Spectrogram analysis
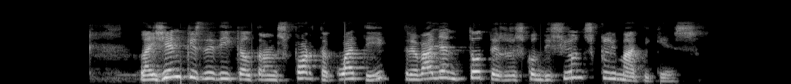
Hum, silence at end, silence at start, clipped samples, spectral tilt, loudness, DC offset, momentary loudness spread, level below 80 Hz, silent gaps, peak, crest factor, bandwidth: none; 0.95 s; 0.9 s; under 0.1%; -4 dB/octave; -17 LUFS; under 0.1%; 11 LU; -62 dBFS; 3.90-4.03 s; -2 dBFS; 18 dB; 7.8 kHz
